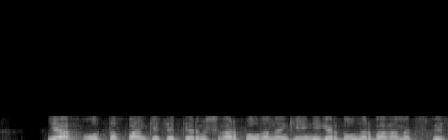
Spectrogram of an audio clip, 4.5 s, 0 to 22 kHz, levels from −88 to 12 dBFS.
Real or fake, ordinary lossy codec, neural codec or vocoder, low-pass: fake; none; codec, 16 kHz, 4.8 kbps, FACodec; 3.6 kHz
